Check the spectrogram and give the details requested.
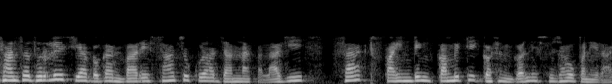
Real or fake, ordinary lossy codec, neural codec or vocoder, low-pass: fake; Opus, 32 kbps; vocoder, 44.1 kHz, 128 mel bands, Pupu-Vocoder; 3.6 kHz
